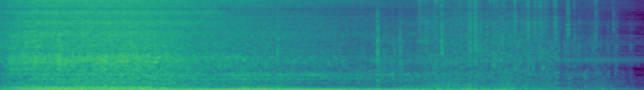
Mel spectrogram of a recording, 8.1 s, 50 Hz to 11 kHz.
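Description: Cessna 182's piston engine running, heard from inside the cockpit, with a steady low drone. Its note drops a little about two seconds in, and the sound fades away over the last few seconds.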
